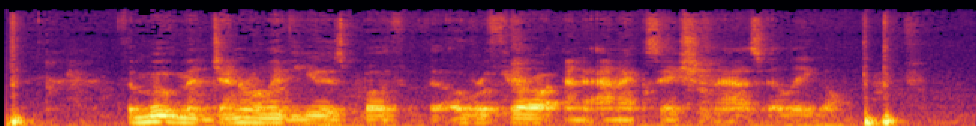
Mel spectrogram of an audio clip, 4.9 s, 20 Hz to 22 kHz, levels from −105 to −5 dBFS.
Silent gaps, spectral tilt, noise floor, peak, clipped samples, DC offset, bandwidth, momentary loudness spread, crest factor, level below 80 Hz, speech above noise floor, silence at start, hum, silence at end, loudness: none; -7.5 dB/octave; -39 dBFS; -2 dBFS; under 0.1%; under 0.1%; 15.5 kHz; 11 LU; 16 dB; -38 dBFS; 23 dB; 0.05 s; none; 0.35 s; -18 LUFS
